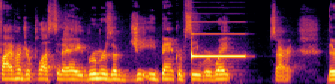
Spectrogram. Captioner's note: alert beeps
